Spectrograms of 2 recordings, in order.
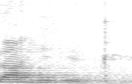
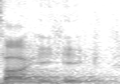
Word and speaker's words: Ajijic: It's Ajijic. Ajijic. Okay, well, Franny's the arbiter of this, and it's Ajijic.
